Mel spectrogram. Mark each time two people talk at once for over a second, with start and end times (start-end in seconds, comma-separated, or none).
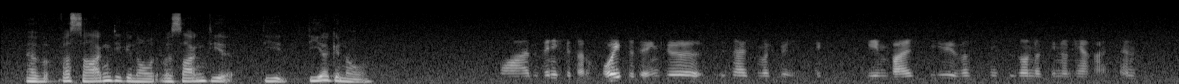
none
